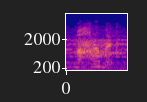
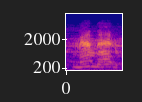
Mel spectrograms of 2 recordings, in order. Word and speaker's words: מחמד: Muslim prophet, or as Mamad with no A after the H. According to Ben Yehuda's Hebrew English Dictionary, it is correctly pronounced as Muhammad, not Mamad.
